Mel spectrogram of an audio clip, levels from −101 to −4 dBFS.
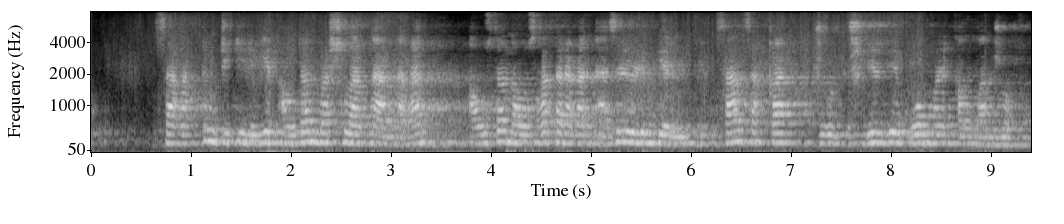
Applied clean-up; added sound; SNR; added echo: neural separator model SepFormer DNS4.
